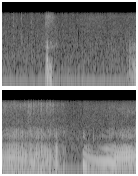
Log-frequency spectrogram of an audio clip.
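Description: Soft squeaky, whistling breath sounds with a low rattle, consistent with a snoring cat; two longer noisy breaths.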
